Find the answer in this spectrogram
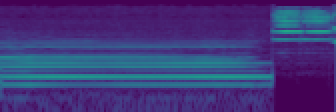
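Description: Cello bowed on a long, steady held note that cuts off abruptly near the end. A high-pitched melody of quick short notes takes over.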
